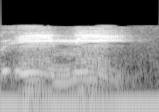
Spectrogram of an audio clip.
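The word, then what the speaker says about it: a-me (εἰμί): the epsilon iota is pronounced a, as in ace. It has a smooth breathing comma over the second vowel, and then it has an accent over the iota, and it's pronounced a-me, and it's very important to do that to yourselves, in your minds, at least in your minds or out loud.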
